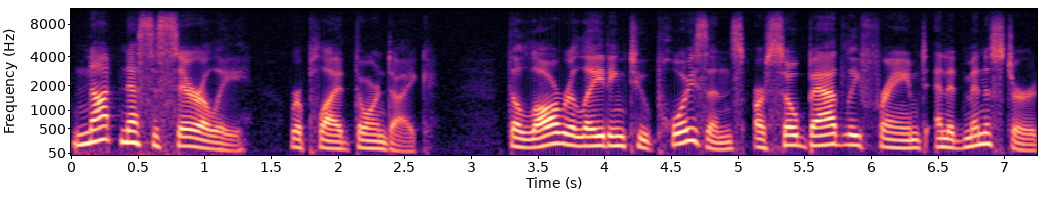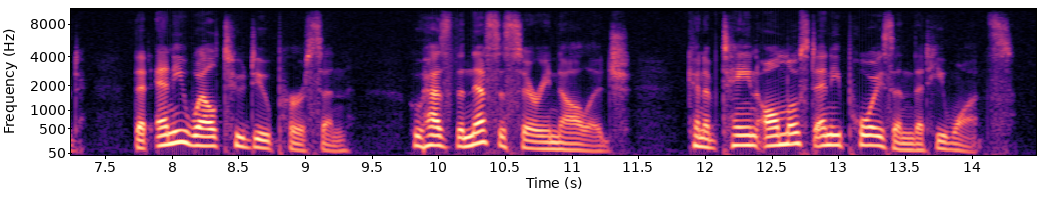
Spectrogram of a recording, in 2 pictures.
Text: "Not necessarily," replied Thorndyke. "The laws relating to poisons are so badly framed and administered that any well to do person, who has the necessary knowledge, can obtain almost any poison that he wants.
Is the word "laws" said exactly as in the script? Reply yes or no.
no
